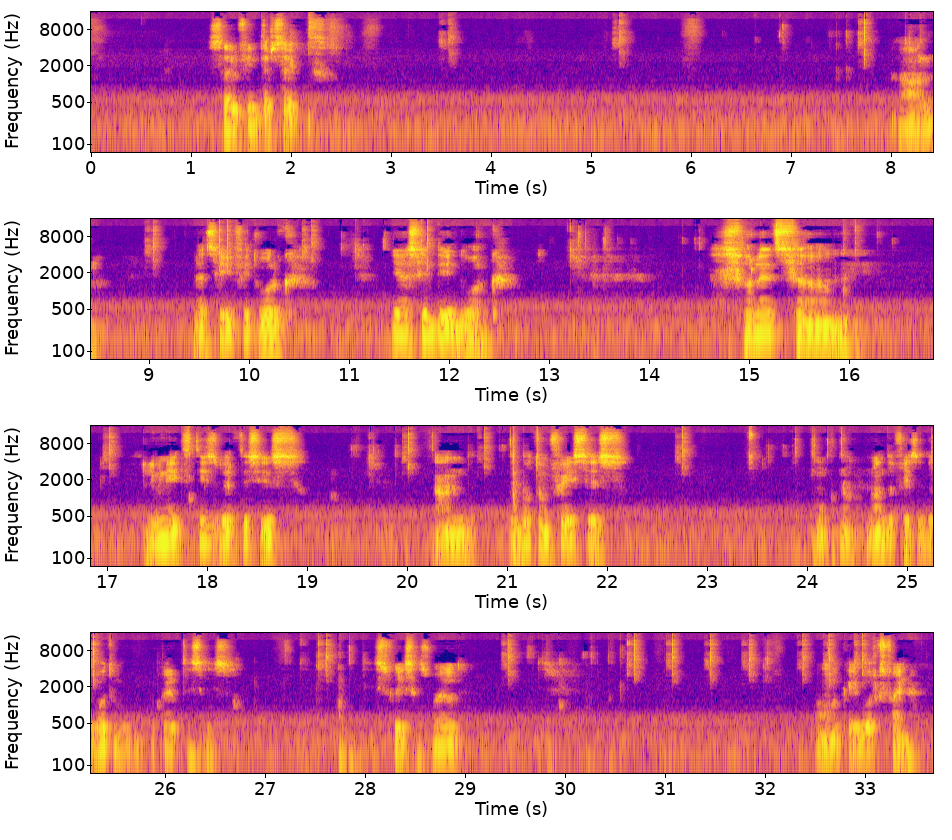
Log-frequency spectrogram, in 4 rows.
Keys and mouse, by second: 3.5-5.3 drag, 7.6 click, 8.2 x, 9.7 click, 10.5 click, 11.7 click, 13.5 Tab, 14.4 Tab, 14.8 2, 15.3 alt+click, 15.9 x, 17.9-19.3 middle drag, 19.8 3, 19.9 click, 20.8-23.9 drag, 21.0 x, 24.0 ctrl+z, 24.2 x, 26.0 middle click, 27.4 3, 27.5 click, 27.7 x, 30.4 3, 30.5 click, 30.9 click, 31.3 click, 31.7 click, 32.3 click, 32.5 click, 32.8 click.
